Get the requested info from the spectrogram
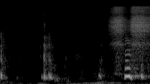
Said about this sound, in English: Okay, I'm eating it. I'm chewing it. It's done.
